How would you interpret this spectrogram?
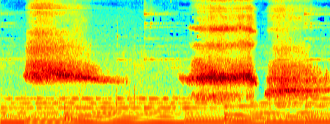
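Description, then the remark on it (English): Birds call in three drawn-out, slightly raspy bursts, clear, over a soft, steady ambient drone with no one speaking. “You hear the songs of the birds and an occasional bark of a dog far, far in the distance.”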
